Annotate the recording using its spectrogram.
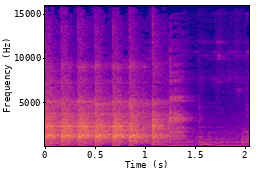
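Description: Wooden judge's gavel banged rapidly on its block in a fast rattle of knocks, ringing over the top, stopping a little over a second in.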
